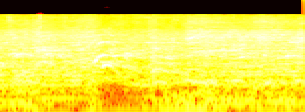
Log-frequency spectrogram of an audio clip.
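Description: Parade crowd noise: many spectators' voices with one or two shouts about a second in, and parade music low underneath.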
